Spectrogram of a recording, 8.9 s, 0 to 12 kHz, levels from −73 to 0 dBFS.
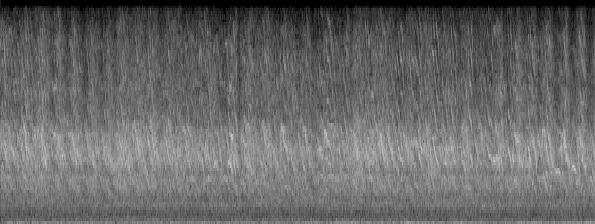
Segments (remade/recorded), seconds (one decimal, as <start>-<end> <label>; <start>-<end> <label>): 0.0-0.9 recorded; 0.9-2.7 remade; 2.7-3.6 recorded; 3.6-4.7 remade; 4.7-7.0 recorded; 7.0-8.9 remade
